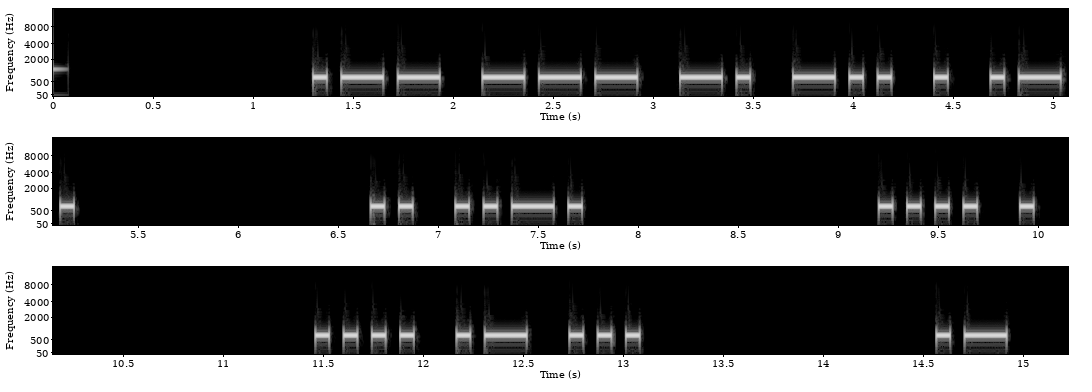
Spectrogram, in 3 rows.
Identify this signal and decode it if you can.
Morse code, heard as a keyed tone, about 17 wpm, 700 Hz. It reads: WONDER IF HE HAS A
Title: 3x Word-Spacing - Sentences from Top 500 Words - 17wpm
